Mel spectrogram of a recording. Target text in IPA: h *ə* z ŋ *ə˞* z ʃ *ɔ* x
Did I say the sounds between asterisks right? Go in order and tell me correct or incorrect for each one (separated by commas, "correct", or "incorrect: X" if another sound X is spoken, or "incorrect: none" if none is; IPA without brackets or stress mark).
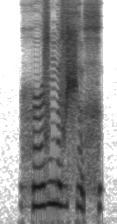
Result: incorrect: ə˞, incorrect: ə, incorrect: ə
